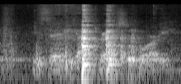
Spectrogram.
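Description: A short clatter of sharp knocks and clinks of hard objects, the loudest about a second in and another just after.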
